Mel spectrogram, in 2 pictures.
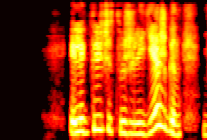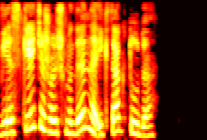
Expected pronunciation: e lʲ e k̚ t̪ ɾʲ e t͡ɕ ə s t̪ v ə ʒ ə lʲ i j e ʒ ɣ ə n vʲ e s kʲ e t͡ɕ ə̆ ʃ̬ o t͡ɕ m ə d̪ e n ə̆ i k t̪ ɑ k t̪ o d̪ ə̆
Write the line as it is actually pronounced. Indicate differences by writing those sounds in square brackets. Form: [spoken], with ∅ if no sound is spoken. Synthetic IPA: e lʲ e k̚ t̪ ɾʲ [i] t͡ɕ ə s t̪ v ə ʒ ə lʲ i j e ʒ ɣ ə n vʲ e s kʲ e t͡ɕ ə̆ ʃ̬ o t͡ɕ m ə d̪ e n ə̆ i k t̪ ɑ k t̪ [u] d̪ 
